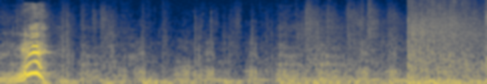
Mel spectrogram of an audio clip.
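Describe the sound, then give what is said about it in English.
A single loud, sharp dog bark from a video game rings out at the start, followed by a low rumbling game background and a burst of hissy noise near the end. “That dog is wanting your butt.”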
